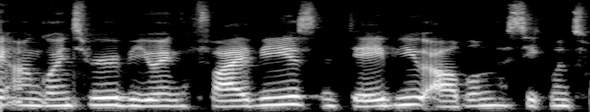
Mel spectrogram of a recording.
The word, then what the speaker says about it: F5VE: If you're wondering why I'm saying 5VE instead of 5, they explained on their social media that is how their name is intended to be pronounced, but I might slip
